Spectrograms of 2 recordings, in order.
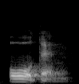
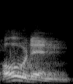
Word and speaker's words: Odin: It's just that because of how Scandinavians pronounce things dialectically, phonetically, it's still Olten, but it's Olden, right? And it became Odin, which is wrong.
